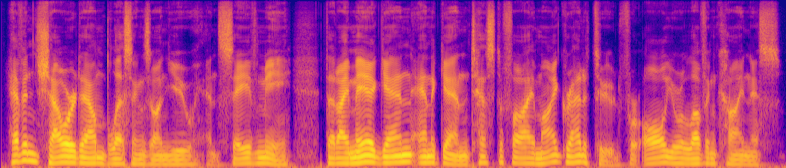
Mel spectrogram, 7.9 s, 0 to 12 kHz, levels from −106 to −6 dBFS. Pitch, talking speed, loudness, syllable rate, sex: 100 Hz, 185 wpm, -18 LUFS, 4.9 syllables/s, male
